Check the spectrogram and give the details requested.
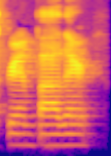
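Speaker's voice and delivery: plain reading voice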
